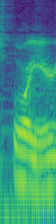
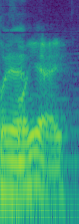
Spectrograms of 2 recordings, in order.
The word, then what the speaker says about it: foyer: say that word yeah it's four year and there's also four yeah okay i feel like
